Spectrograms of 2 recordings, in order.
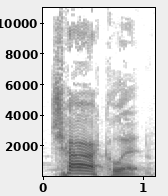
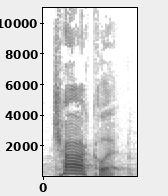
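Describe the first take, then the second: First: The word is said with two syllables. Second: The same.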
